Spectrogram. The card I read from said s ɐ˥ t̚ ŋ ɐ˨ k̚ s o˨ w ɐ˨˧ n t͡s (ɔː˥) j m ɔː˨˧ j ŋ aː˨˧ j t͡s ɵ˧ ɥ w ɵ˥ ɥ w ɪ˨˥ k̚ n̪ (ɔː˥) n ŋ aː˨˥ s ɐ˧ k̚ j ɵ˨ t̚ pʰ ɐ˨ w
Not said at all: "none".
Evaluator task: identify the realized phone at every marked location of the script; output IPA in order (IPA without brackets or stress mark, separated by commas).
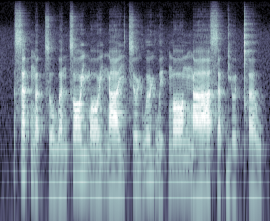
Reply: ɔː˥, ɔː˥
